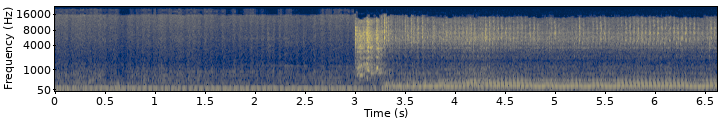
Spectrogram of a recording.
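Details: Honda CB650 cold start after fitting Ricks Motorsports CDI units to fix a cylinder 3 misfire, with the fuel turned on: starter churns about three seconds, then the engine catches and runs evenly; cylinder 3 now firing, normal running.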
